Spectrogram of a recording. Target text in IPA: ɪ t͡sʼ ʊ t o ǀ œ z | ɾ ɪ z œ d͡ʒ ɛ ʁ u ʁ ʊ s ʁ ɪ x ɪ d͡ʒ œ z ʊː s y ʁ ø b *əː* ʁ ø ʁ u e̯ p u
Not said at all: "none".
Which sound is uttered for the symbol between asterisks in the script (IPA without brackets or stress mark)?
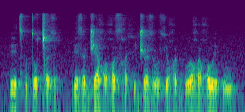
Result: ʊː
